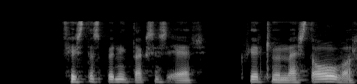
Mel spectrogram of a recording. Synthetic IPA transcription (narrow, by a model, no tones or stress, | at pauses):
fɪr̥st̪aspʏt̪niŋk̚t̪aksɛnsɛɾ̥ | kʰvɛːɾ̥cʰɛːmʏɾmɛst̪aoːwva̰ɾ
